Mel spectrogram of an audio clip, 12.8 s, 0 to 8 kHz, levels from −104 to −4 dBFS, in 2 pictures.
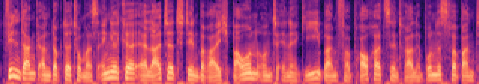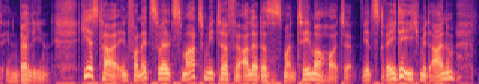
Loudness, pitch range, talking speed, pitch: -21 LUFS, 105-145 Hz, 180 wpm, 120 Hz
